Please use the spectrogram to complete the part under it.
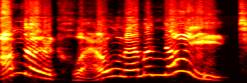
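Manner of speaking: clownish sing-song delivery. Voicing a knight who is told he sounds like a clown, clownish Pumpkin Knight voice. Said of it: "Sounds a bit like a clown".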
